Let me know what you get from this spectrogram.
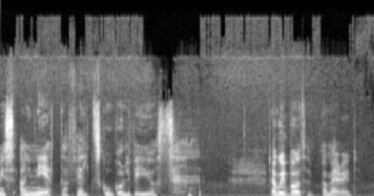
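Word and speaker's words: Agnetha Fältskog: And my name is Anieta Feltskos. And we both are married and he'll have no problem with pronouncing.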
